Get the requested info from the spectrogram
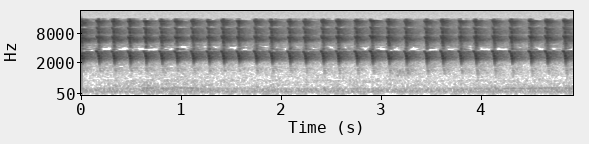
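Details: Night-time chirping from Bella, a caged pet guinea pig with a cage-mate. Her sharp, high chirps come in an even run of roughly three to four a second, each a thin tweet with a quick fall, over a quiet room.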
